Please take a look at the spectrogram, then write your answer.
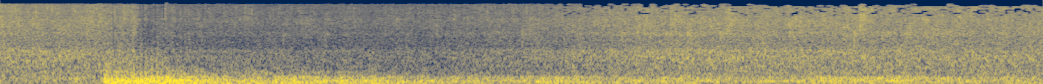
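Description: nature, heavy rain and thunderstorm

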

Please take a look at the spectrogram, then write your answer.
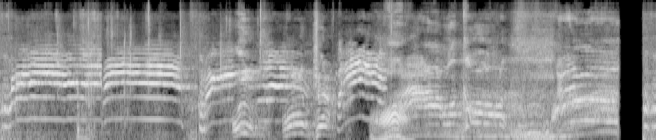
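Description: animal, cat meowing

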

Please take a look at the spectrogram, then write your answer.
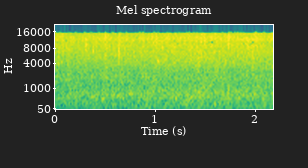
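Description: sound effect, bubbling water

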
